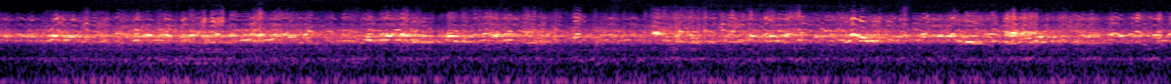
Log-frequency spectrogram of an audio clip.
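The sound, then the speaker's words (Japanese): A dense chorus of greater white-fronted geese calling to one another in flight as they return at sunset to their roost on a marsh, many overlapping high-pitched honks and yelps in a steady, unbroken clamor with no voices. “この鳴き声は夕方日没とともに泣き合いながらねぐらに戻ってきた時の声です”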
